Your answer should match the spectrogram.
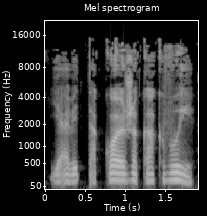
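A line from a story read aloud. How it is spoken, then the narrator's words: Hoarse wheeze. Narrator (Russian): Просипел Люк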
